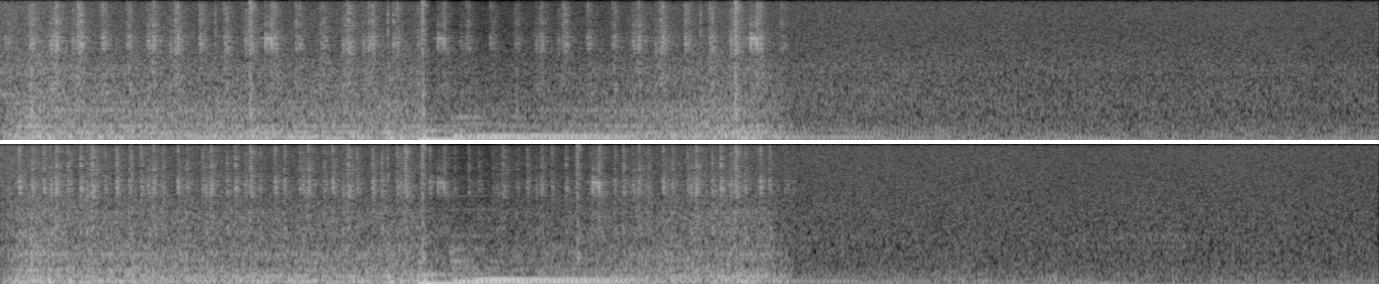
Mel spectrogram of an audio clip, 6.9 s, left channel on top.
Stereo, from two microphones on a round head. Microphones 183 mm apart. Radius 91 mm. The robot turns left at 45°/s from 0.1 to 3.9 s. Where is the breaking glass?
No breaking glass in this recording.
